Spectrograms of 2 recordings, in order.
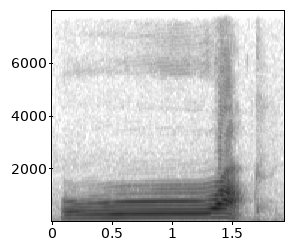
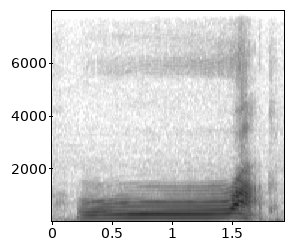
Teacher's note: notice how my lips are coming forward and my tongue moves back in my mouth and I push out the r sound watch this rock do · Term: American R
